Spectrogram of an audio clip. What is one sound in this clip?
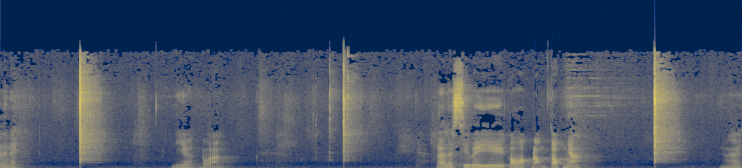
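A circuit breaker switch snaps with a sharp click.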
